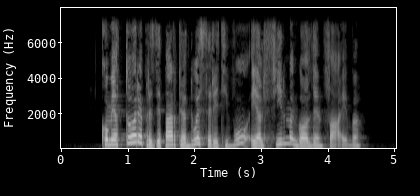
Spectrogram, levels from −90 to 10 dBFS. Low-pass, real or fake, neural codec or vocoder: 7.2 kHz; real; none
